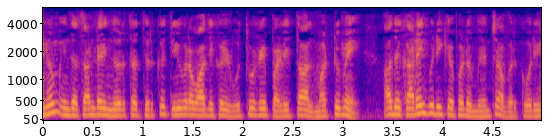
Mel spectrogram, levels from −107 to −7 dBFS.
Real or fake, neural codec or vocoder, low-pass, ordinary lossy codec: real; none; 5.4 kHz; AAC, 32 kbps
